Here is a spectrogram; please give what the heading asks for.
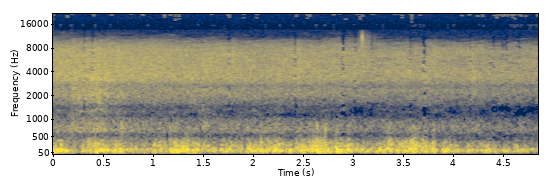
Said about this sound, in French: Il y a du vent aujourd'hui. J'espère que pour vous, le son, ça va.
